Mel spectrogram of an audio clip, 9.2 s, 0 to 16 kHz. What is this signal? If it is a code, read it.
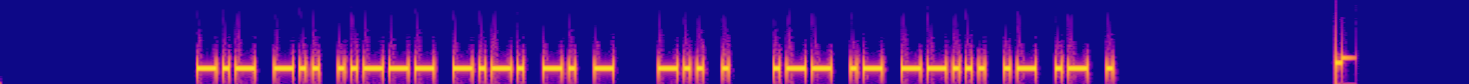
Morse code, heard as a keyed tone, about 30 wpm, 700 Hz. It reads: KD2CNT DE WA7AAE
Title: USA Callsign DE Callsign - 6 Characters - 30wpm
